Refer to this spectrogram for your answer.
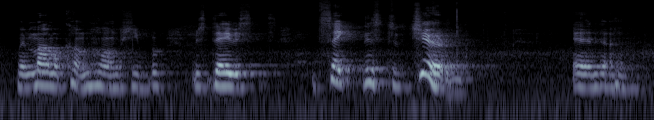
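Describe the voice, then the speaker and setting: A woman talks at a fairly slow pace in a fairly low voice, with long, frequent pauses and big swings in loudness. The room echo is audible, and background noise is noticeable. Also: ordinary pitch variation. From US South, Guilford County, North Carolina. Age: 80s+. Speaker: community elder. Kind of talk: oral history interview. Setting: church.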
